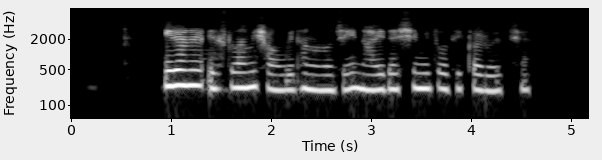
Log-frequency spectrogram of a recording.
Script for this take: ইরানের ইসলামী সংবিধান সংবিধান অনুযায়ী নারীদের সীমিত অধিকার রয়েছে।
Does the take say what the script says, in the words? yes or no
no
